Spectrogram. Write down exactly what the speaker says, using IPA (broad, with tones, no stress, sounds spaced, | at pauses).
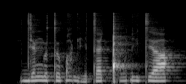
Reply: dʲ a˧˥ ŋ ɯ˧ t ɯ˧ ɓ a̤˥ ɡʱ i˩ t ɛ˧˥ ǃʰ o̤˧˥ ɗ i̤˧˥ tʲ a˥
